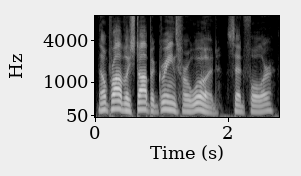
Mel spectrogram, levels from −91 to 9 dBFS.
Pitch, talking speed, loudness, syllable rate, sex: 145 Hz, 195 wpm, -18 LUFS, 4.7 syllables/s, male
